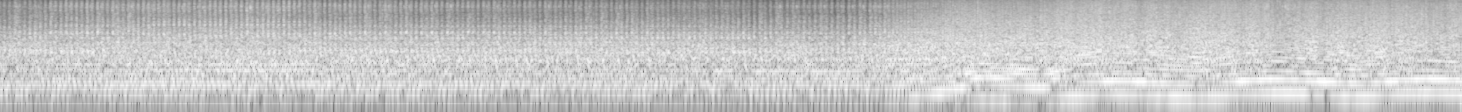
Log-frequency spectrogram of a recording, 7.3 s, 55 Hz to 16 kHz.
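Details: Scratch-built early-1970s radio-controlled boat, two-stroke engine revived after twenty years unused, water-fed cooling working: steady buzz then revved, clean pitch rising and falling with throttle, no misfires; runs and seems to cool itself.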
